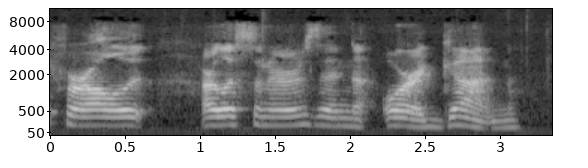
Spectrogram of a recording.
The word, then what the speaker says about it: Oregon: walk through history for all our listeners in Oregon. Not Oregon. Wait a minute. Is it Oregon? Oregon. Ain't it Oregon? It's Oregon. Oregon. It's Oregon, Like- really? Pow pow. It's really Oregon.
